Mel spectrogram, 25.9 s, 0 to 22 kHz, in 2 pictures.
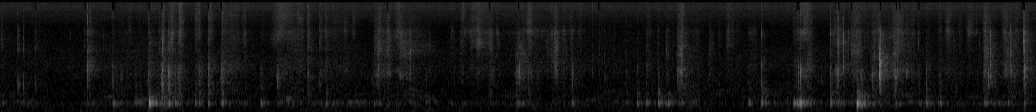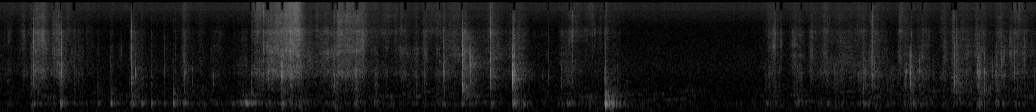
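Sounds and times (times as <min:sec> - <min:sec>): paper being folded and creased: 0:01.1 - 0:07.3, 0:10.0 - 0:20.4, 0:22.5 - 0:25.9.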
